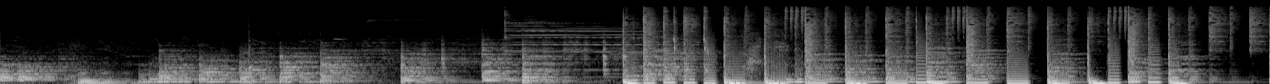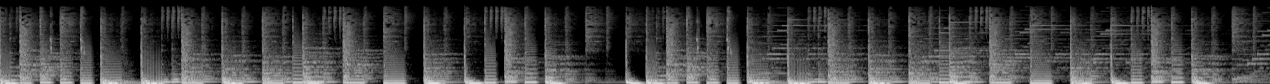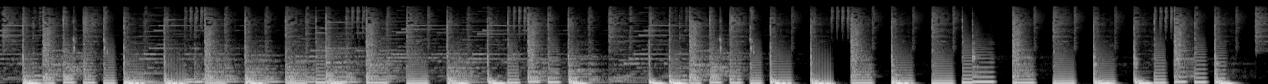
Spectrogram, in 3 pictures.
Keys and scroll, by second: 7.0 ctrl+space, 8.1 ctrl+space, 17.0 ctrl+space, 18.7 ctrl+z, 31.5 ctrl+space, 32.4 ctrl+z, 33.6 ctrl+shift+z.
